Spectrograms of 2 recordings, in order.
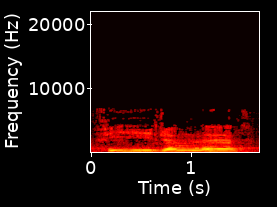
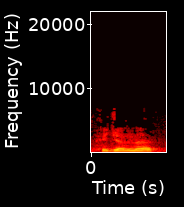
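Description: First: The vowel in 'fi' is drawn out long. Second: The vowel in 'fi' is clipped short. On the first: The speaker calls it right. "а там еще есть е и, а я то есть" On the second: The speaker calls it wrong. "في как будто просто с кясрой"

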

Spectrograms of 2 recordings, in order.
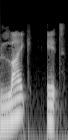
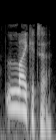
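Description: First: The two words are said separately. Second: The two words are linked together.

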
